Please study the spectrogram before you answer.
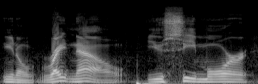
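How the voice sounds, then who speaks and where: A man's voice: medium pitch, slow. A man in his forties from Houston with a Texan accent, a realtor co-hosting a podcast, talking emphatically with lots of restarts and slang. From Houston, Texas. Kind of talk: casual podcast chat.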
